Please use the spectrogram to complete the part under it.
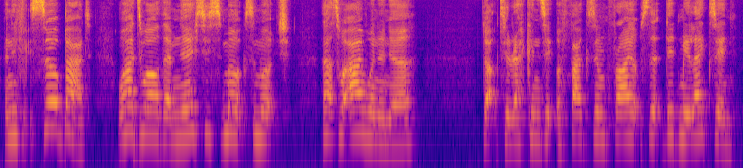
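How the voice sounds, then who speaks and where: A man's voice: high voice, fairly even intonation, normal speed, close to an everyday voice. A man acts out a coarse working-class joker for a radio play. He rambles in slangy, colloquial talk, gossipy and blunt, forever tacking little questions onto his sentences. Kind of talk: radio play character acting.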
